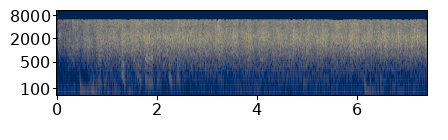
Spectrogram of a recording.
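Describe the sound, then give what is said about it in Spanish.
A large audience applauds steadily for several seconds as Jesús Callejo is welcomed, a dense, even wash of clapping with a voice briefly audible over it near the start. “Y cómo no, para Juan Ignacio Cuesta, que después además os cantará y tendréis ocasión de aplaudirle más, si se lo merece, por supuesto.”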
